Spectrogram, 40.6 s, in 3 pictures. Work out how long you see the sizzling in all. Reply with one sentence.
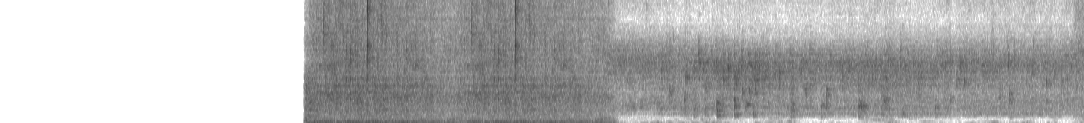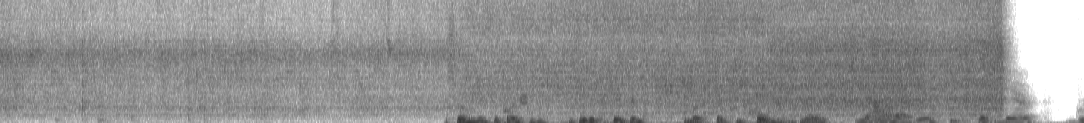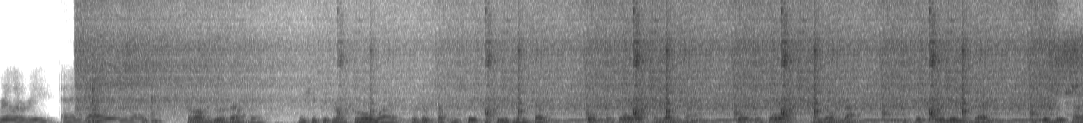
The sizzling can be heard for 35 seconds in total.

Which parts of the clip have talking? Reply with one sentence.
The talking can be heard from 19.1 to 40.6 s.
